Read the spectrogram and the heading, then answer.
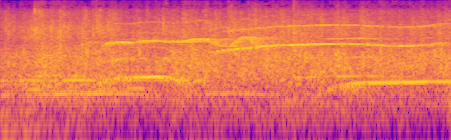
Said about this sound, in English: And ladies and gentlemen, give a round of applause to Thomas Hartmann. Give him a hand. And Judah Friedlander, ladies and gentlemen.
